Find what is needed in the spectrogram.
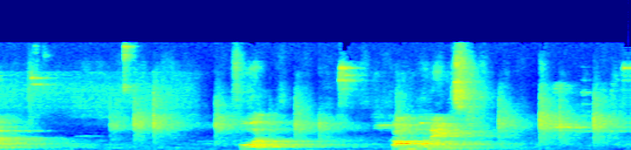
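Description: Chalk tapping and scratching on a blackboard as words are written, in short sharp clicks, with a woman's voice speaking twice, about three and five seconds in.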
